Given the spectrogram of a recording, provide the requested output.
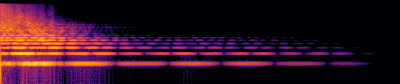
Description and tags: This sound was created using ZynAddSubFX software synthesizer.
Basically it's a distored 'pluged string' sound.
I used the integrated wave recording to sample the notes.
synthesizer, distored, zynaddsubfx, multisample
